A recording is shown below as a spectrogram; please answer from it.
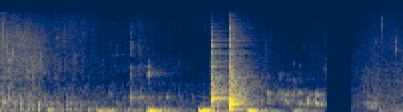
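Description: Hot pasta water and spaghetti poured from a pot into a plastic colander in a sink, water rushing and draining. A few louder thumps come around two seconds in, and the sound cuts off abruptly just after three seconds.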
